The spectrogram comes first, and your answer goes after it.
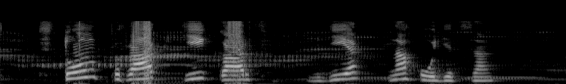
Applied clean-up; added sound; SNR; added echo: classical method log-MMSE.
